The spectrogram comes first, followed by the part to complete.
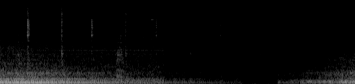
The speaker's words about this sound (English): We seem to have been driving for hours.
